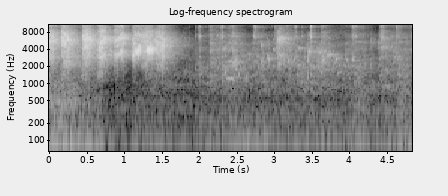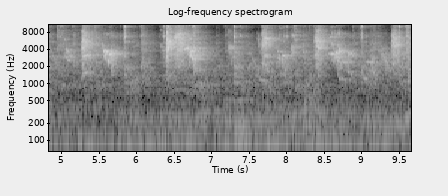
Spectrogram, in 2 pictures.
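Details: Lovebirds kept as pets chatter loudly, a dense harsh squawking burst at first, then quieter scattered shrill chirps and short rasping notes.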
